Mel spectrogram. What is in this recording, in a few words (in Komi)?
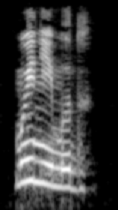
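"мый нимыд", Komi, female; kpv audio dict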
